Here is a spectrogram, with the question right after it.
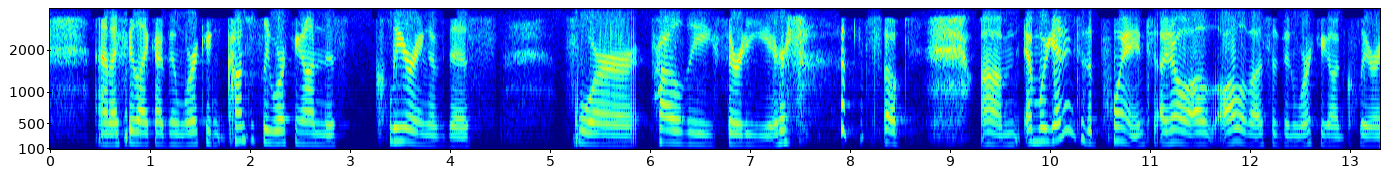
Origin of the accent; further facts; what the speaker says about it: New York, United States; now in Bancroft, Canada; I'm from New York and now living in wonderful Bancroft.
